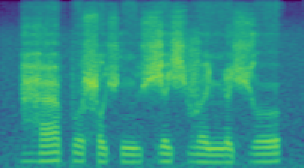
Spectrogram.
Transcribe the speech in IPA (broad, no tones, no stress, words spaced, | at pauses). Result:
ɦæpɵɬɔçɲɵç ɛçvɛɲɑç ɵ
